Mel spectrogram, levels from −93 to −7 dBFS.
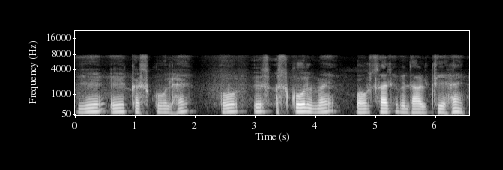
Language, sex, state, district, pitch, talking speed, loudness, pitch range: Hindi, male, Uttar Pradesh, Saharanpur, 135 Hz, 110 wpm, -22 LUFS, 125-140 Hz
